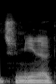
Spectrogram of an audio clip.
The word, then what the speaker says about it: Cimino: The notorious box office bomb comes from Marxist filmmaker Michael Cimino or Camino. I pronounce it Cimino because it's Italian, but you know, whatever.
